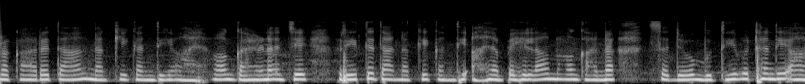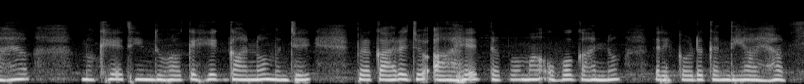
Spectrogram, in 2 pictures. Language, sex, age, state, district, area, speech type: Sindhi, female, 18-30, Gujarat, Junagadh, rural, spontaneous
